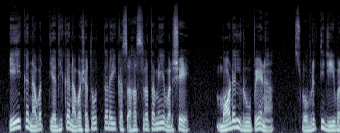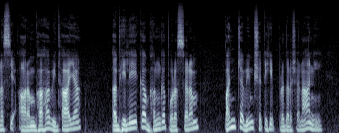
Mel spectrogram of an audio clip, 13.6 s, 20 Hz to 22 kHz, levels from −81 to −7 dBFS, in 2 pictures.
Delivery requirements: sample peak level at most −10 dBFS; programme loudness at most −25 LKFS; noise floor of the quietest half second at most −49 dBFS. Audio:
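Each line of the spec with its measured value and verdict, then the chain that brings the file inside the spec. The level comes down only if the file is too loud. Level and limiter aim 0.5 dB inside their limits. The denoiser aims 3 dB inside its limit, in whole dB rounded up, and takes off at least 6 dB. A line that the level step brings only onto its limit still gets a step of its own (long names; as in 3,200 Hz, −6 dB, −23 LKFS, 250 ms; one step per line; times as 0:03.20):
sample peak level −5.0 dBFS: out of spec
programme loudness −23.5 LKFS: out of spec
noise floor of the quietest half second −57 dBFS: in spec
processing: level −2 dB
brickwall limiter −10.5 dBFS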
